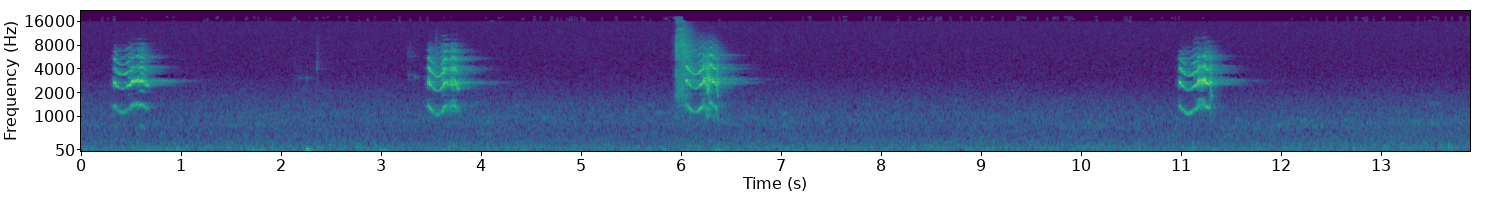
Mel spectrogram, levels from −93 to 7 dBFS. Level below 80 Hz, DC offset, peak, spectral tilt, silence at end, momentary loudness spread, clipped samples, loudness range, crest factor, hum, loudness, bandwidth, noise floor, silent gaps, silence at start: -54 dBFS; under 0.1%; -2 dBFS; 1.5 dB/octave; 2.4 s; 24 LU; under 0.1%; 4 LU; 26 dB; none; -17 LUFS; 19 kHz; -50 dBFS; none; 0.3 s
